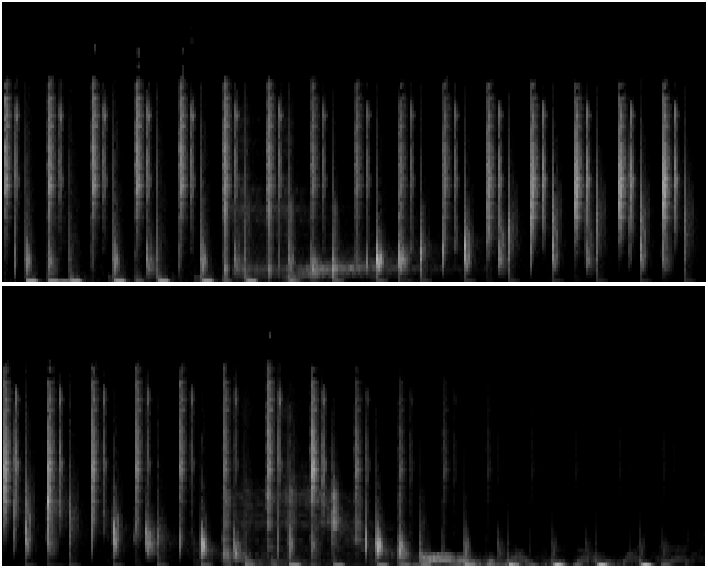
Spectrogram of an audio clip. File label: wah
